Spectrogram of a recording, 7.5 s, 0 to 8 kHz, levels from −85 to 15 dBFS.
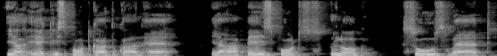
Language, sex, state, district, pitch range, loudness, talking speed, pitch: Hindi, male, Bihar, Darbhanga, 175-195 Hz, -14 LUFS, 105 wpm, 185 Hz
